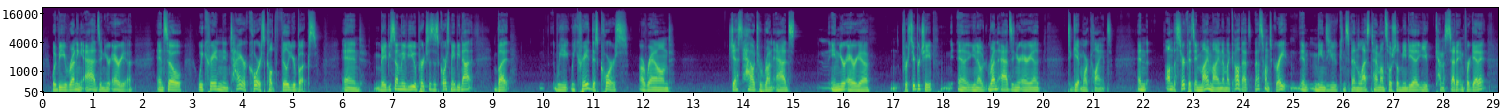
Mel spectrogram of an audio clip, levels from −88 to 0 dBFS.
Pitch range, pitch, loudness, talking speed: 115-135 Hz, 120 Hz, -19 LUFS, 185 wpm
